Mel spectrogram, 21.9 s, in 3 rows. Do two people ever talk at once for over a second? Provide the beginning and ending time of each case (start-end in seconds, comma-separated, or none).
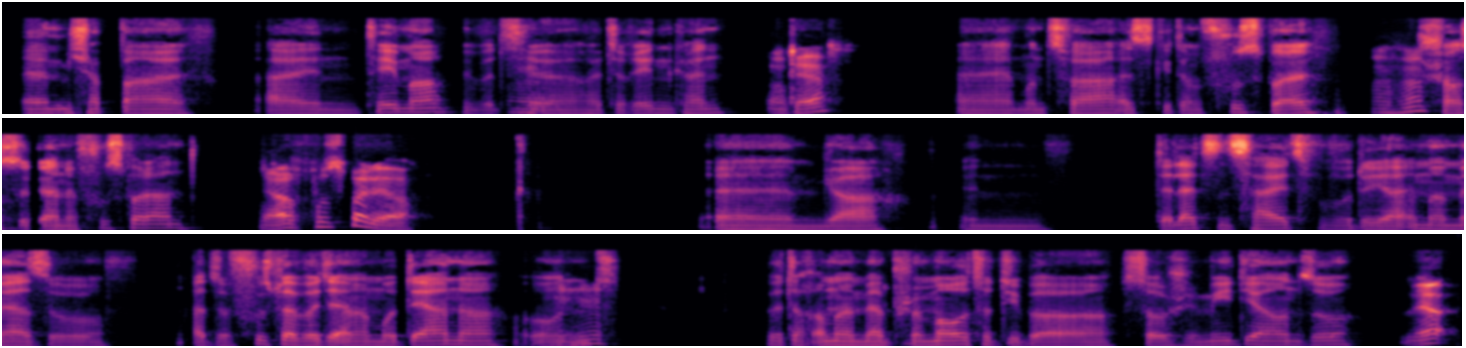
none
